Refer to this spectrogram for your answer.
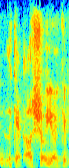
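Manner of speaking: ordinary delivery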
